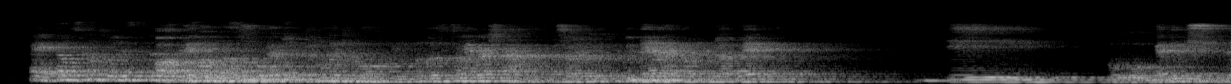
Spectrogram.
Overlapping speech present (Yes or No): Yes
